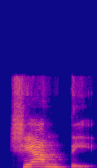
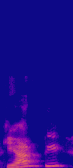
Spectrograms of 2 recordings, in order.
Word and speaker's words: Chianti: básico Cómo se pronuncia ya no me van a decir chanti o chanti eso ya no aplica hoy todos vamos a decir esto una en una clase de chanti Así que si todos lo pueden decir unísono cómo se pronuncia quianti es que ya está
